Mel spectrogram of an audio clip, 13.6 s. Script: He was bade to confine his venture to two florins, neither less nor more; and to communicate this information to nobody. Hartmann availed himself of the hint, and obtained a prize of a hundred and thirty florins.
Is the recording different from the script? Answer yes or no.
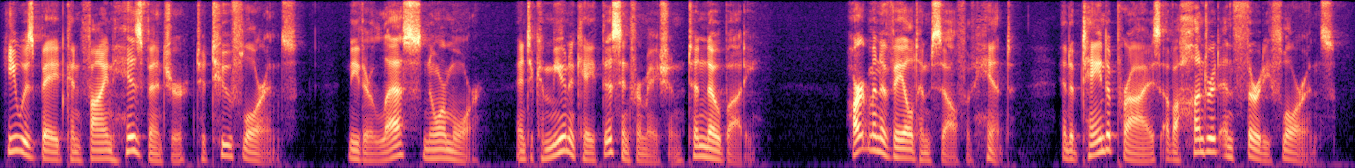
yes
